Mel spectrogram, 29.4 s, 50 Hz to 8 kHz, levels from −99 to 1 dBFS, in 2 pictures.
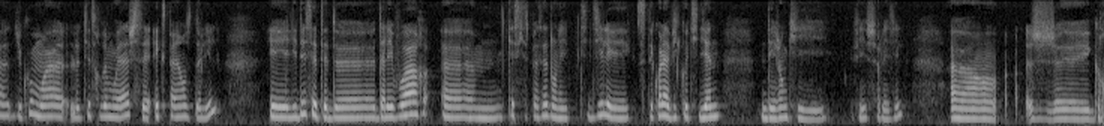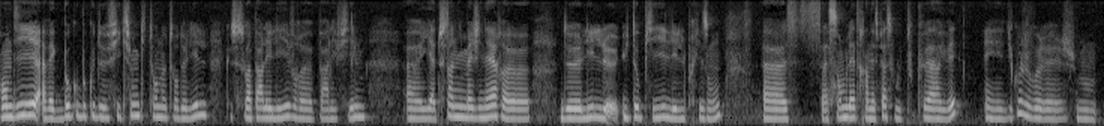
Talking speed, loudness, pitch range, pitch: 185 wpm, -39 LUFS, 180-210 Hz, 195 Hz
